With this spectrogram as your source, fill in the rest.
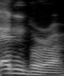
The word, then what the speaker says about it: Edinburgh: Well, I know it's Edinburgh.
